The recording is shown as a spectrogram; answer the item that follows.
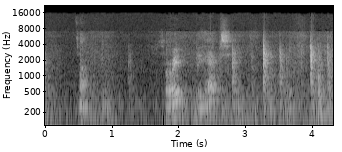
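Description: Marker pen writing on a whiteboard in a few short scraping strokes, with a brief mumbled voice about two seconds in.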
